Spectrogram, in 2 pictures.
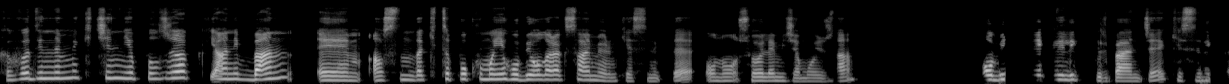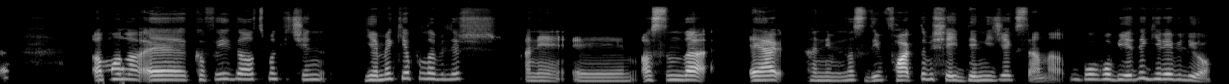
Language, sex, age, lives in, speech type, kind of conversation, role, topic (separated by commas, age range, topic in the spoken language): Turkish, female, 35-39, Greece, conversation, podcast, guest, Başlangıç seviyesindeki birine hangi yaratıcı hobiyi önerirsin, neden?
